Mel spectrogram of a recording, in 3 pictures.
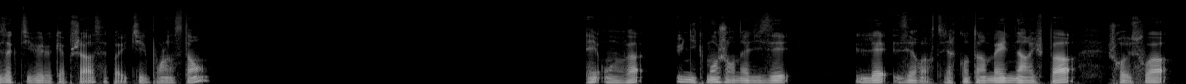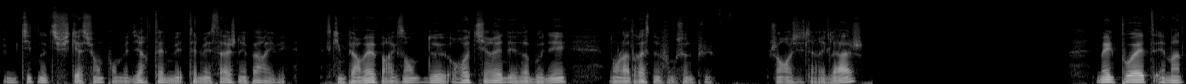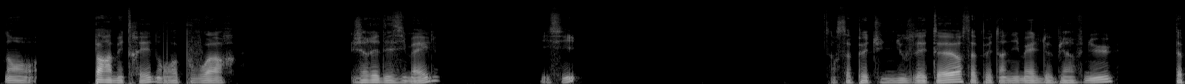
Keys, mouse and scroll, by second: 2.5 scroll down 2, 4.8-5.1 scroll down 2, 19.0 click.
